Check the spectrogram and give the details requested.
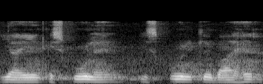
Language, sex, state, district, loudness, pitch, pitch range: Hindi, male, Uttar Pradesh, Lucknow, -15 LUFS, 115 Hz, 110-120 Hz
